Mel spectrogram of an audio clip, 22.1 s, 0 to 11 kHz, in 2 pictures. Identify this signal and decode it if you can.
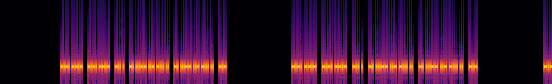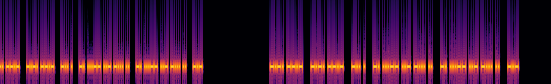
Morse code, heard as a keyed tone, about 61 wpm, 700 Hz. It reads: CQ CQ DE N3UBI N3UBI K CQ CQ DE N3UBI N3UBI K CQ CQ DE N3UBI N3UBI K CQ CQ DE N3UBI N3UBI K
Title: Speed-Racing Common QSO Phrases - 50wpm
